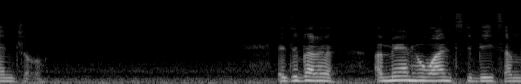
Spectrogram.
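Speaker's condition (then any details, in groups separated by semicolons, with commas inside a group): Cerebral palsy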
